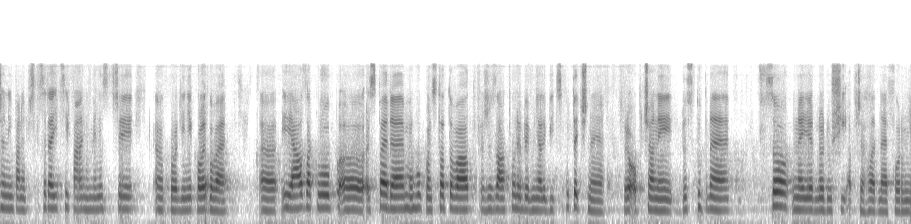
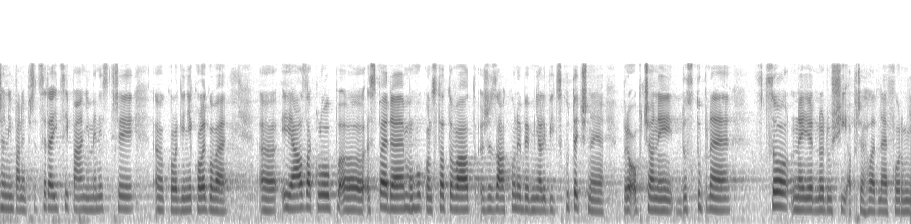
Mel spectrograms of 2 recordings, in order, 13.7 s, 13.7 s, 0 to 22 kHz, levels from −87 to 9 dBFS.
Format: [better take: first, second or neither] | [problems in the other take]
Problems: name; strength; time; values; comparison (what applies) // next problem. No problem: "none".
second | noise reduction (neural separator model SepFormer DNS4)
